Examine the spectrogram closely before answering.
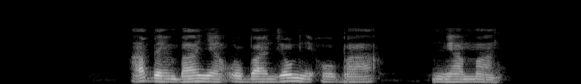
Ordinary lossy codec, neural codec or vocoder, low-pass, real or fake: MP3, 32 kbps; codec, 16 kHz in and 24 kHz out, 1.1 kbps, FireRedTTS-2 codec; 5.4 kHz; fake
